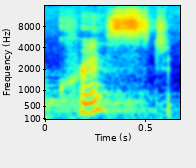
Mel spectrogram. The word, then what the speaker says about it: Christ: their names are carol crist her last name is spelled like christ but she goes by chris she actually passed away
